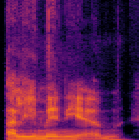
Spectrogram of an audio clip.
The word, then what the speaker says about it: aluminium: What about A-L-U-M-I-N-U-M? – Well, trick question, not a word in English, so in British English, because we actually do spell it with the extra I in, so we say aluminium. – Oh, that makes sense. I always wondered about that, because there's phonetically, if you look at it, it's like, why are they saying, they're adding an extra syllable in there, but if you spell it differently, then that would make sense.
